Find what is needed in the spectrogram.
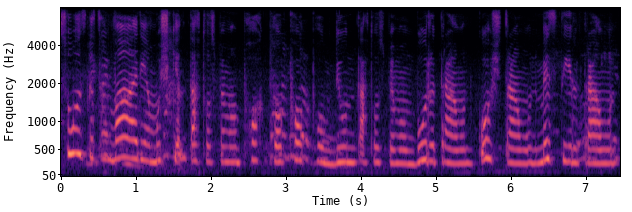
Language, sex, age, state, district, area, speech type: Kashmiri, female, 18-30, Jammu and Kashmir, Bandipora, rural, spontaneous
